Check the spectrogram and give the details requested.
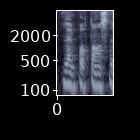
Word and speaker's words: L'importance: Và chúng ta để ý ký tự M ở đây phát âm là N, sau bởi nó đứng trước ký tự P.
